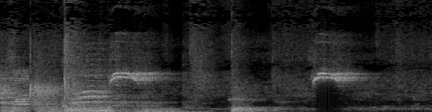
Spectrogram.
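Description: Kicks landing on a handheld taekwondo kick pad: two sudden thuds in the second half, the second coming with a short high-pitched squeak. Voices are heard in the first second.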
